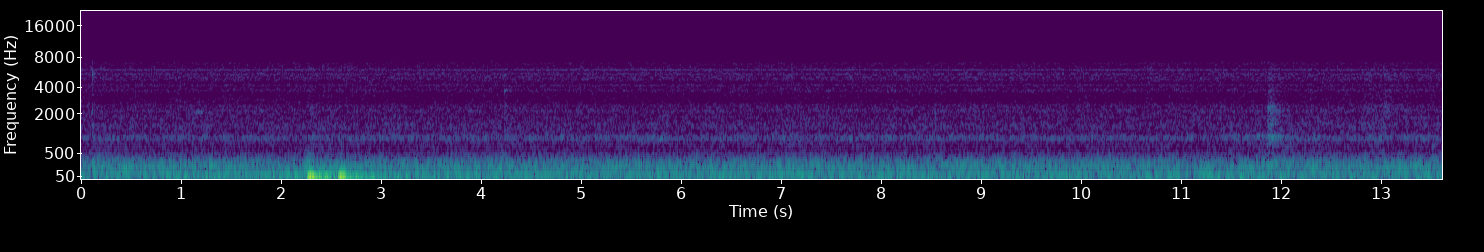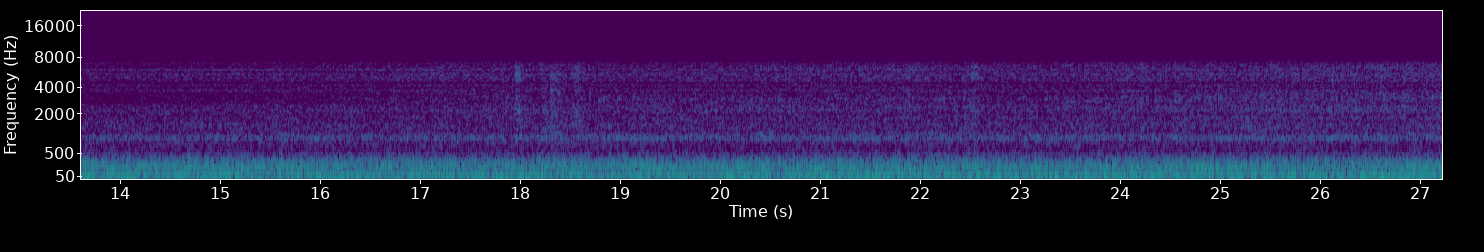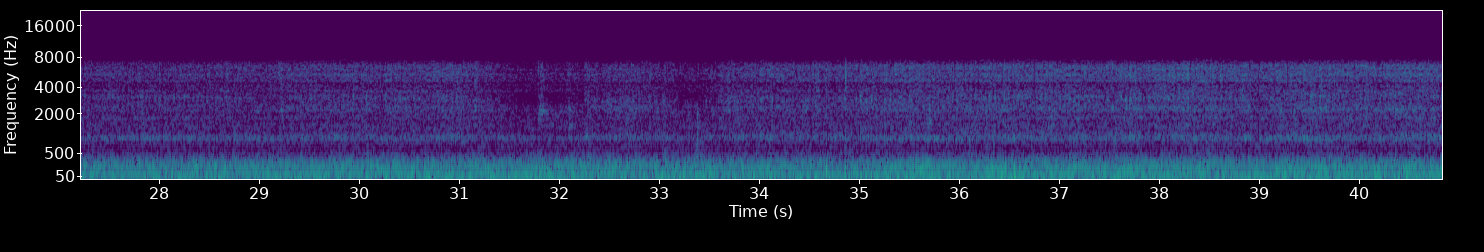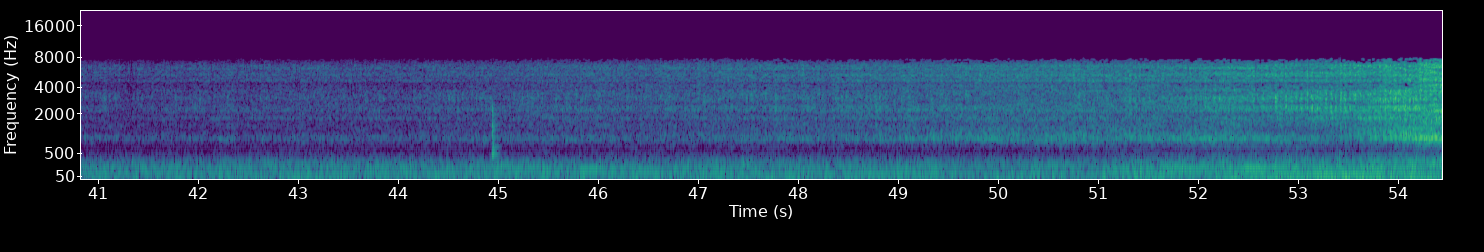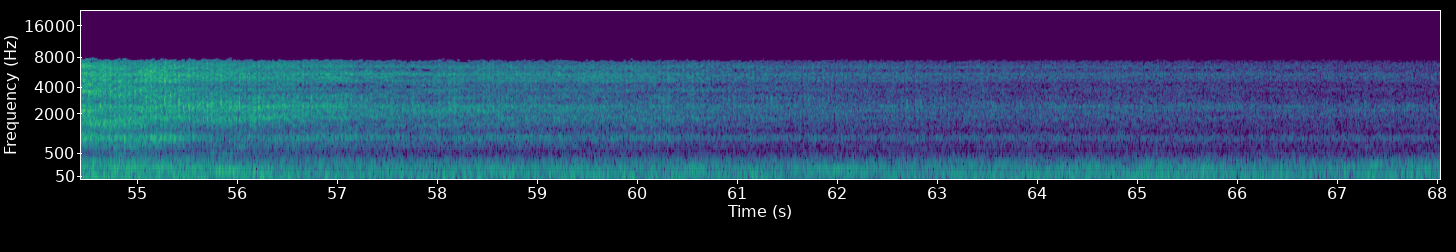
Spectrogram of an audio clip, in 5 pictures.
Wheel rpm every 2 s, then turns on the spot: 0, 0, 0, 0, 0, 0, 0, 0, 0, 0, 0, 0, 0, 0, 0, 0, 0, 0, 0, 0, 0, 0, 0, 0, 0, 0, 0, 0, 0, 0, 0, 0, 0, 0.
none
